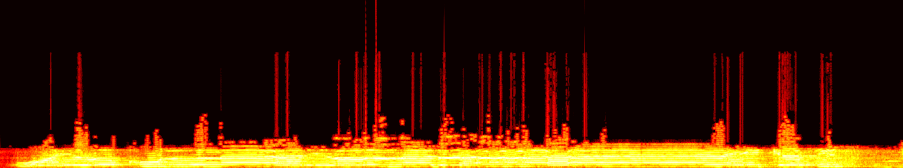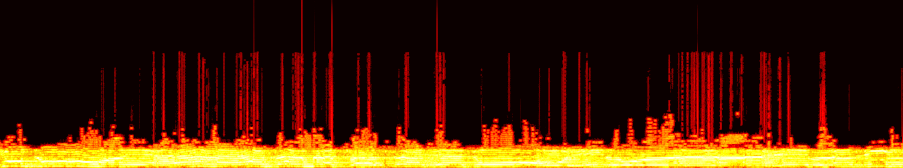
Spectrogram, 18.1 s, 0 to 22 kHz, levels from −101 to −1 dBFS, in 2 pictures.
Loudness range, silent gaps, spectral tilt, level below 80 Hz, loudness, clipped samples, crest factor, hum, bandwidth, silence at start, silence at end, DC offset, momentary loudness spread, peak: 2 LU; none; -5.5 dB/octave; -58 dBFS; -7 LUFS; under 0.1%; 8 dB; none; 6.8 kHz; 0.15 s; 0 s; under 0.1%; 4 LU; 0 dBFS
